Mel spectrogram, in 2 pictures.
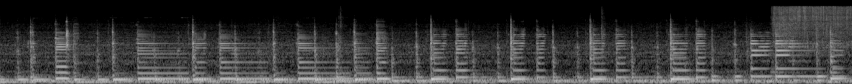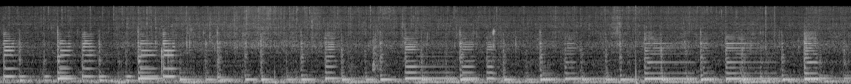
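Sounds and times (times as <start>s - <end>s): background guitar music: 0.0s - 17.0s
onion sizzling in hot oil: 7.7s - 17.0s.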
